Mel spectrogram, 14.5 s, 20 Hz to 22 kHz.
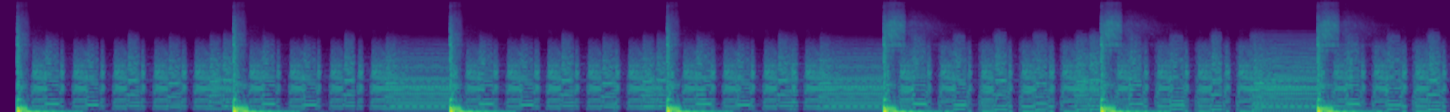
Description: Serdaco Dreamblaster X16GS NATIVE; Doom

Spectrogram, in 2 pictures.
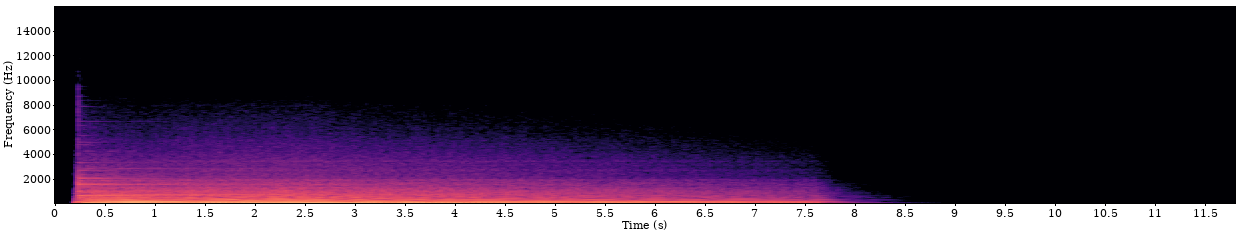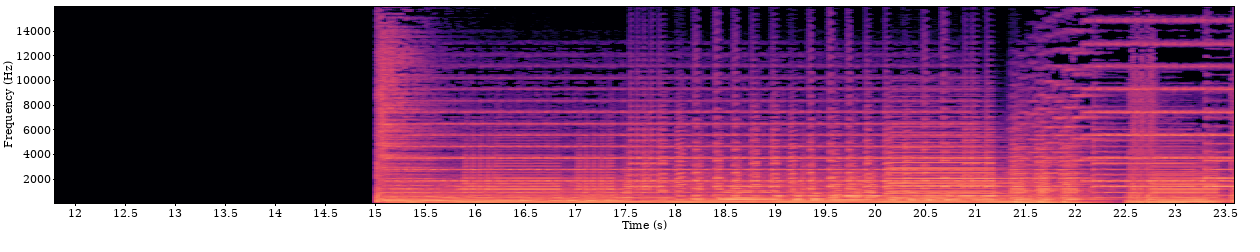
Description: Intro, Yamaha MU500 GS MODE; Dark Forces

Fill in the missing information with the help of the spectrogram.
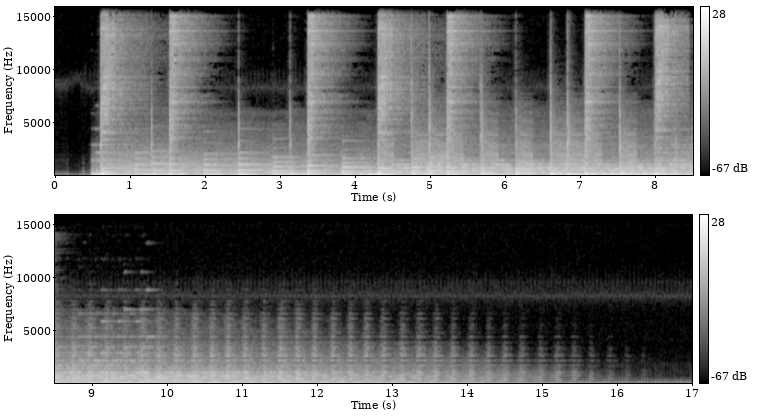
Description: Introduction, Serdaco E-Wave; Doom (Sigil)

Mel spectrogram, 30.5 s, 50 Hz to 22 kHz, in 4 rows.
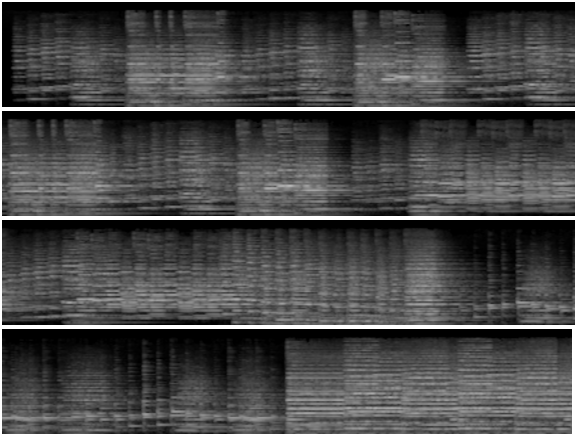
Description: Roland JV-1010; classical; Mozart; Concerto K467 partial

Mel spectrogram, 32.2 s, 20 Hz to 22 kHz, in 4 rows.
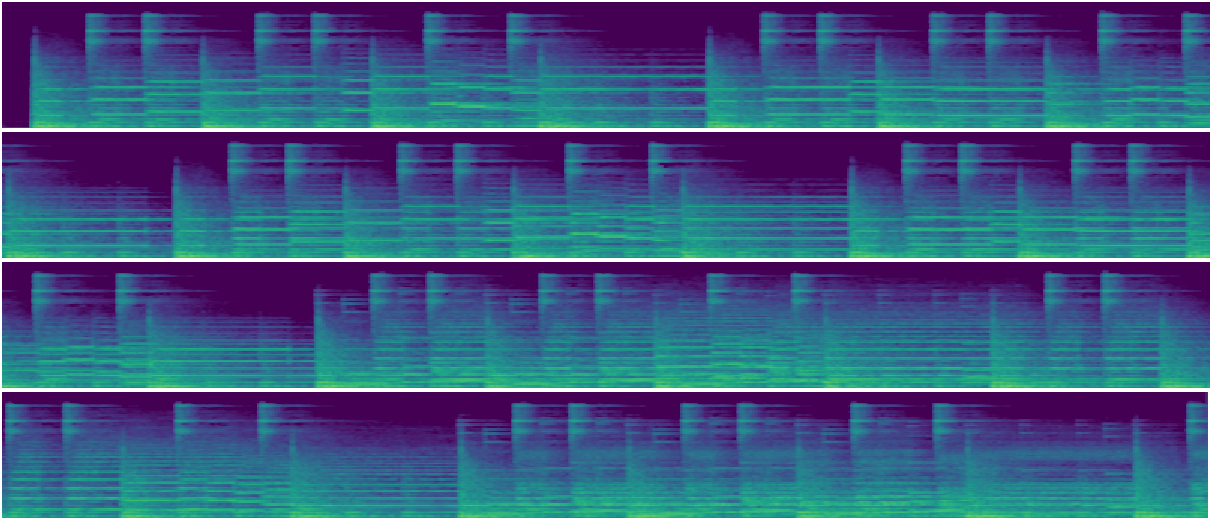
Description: Roland SC-88 Pro 55MAP

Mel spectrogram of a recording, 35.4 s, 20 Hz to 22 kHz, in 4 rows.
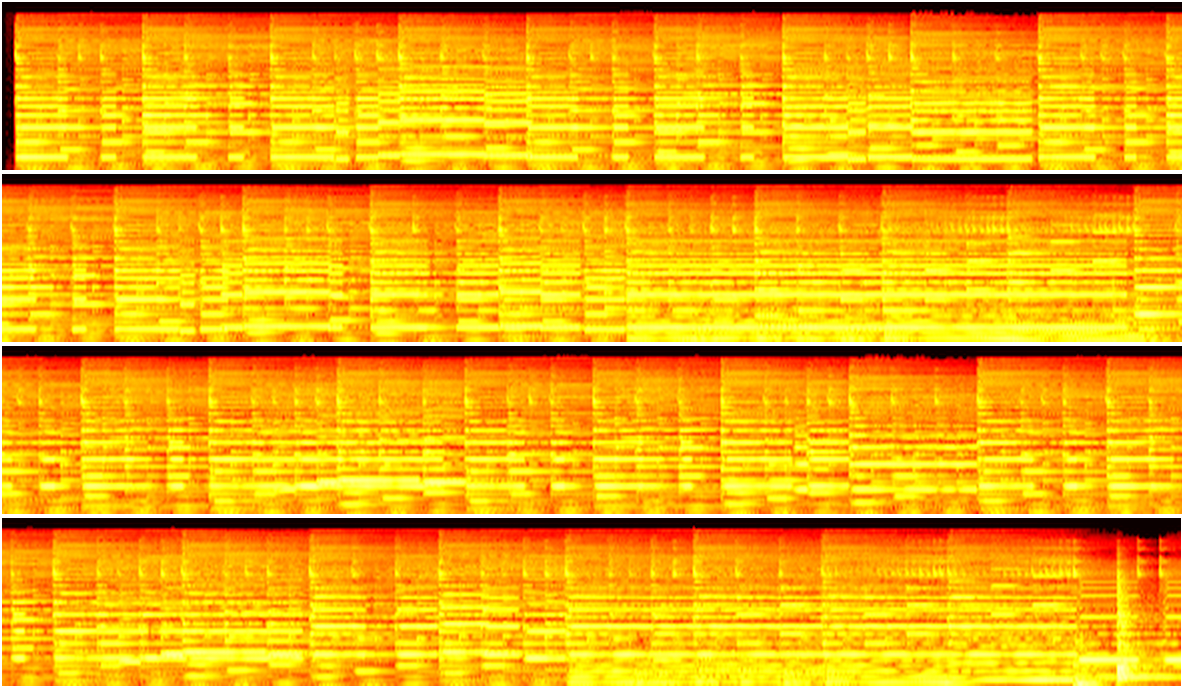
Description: Track 6, Creative SB AWE32; Death Gate

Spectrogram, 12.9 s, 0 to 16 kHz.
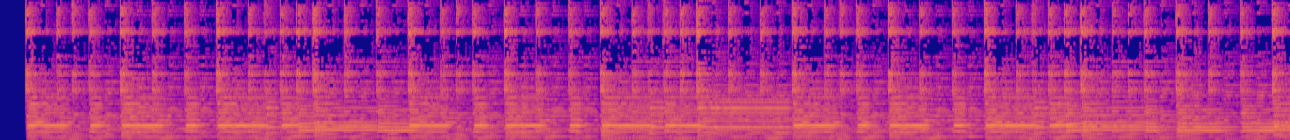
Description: Track 6, Roland SD-90 GM2 MODE; Death Gate

